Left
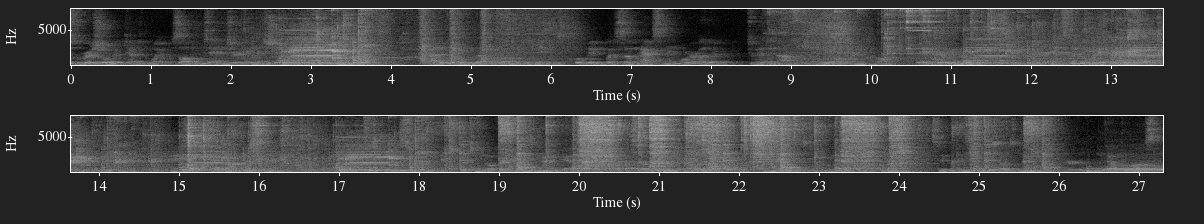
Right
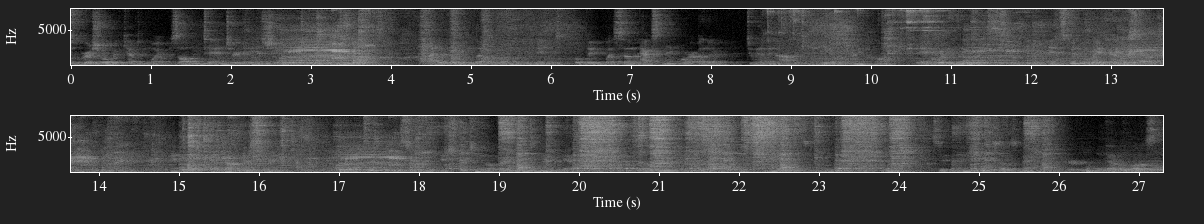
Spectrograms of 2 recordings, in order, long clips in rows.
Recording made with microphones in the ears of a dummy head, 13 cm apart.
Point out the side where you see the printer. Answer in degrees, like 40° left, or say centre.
30° left.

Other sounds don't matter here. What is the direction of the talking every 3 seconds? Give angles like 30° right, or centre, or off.
70° right, 70° right, 70° right, 70° right, 50° right, 20° right, 20° left, 40° left, 40° left.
